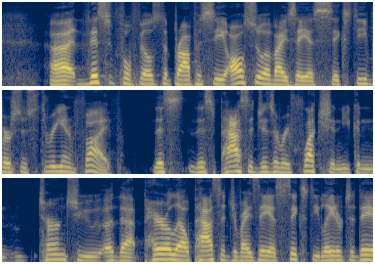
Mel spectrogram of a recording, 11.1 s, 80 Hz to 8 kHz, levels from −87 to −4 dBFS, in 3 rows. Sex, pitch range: male, 140-180 Hz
